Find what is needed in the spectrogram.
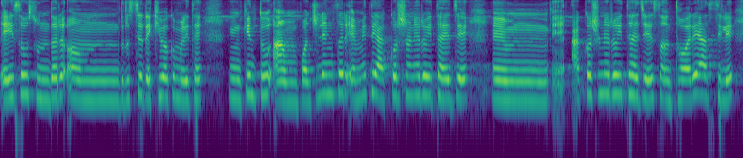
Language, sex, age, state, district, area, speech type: Odia, female, 18-30, Odisha, Balasore, rural, spontaneous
